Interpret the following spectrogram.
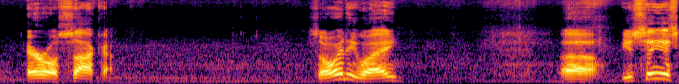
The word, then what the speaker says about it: Arisaka: I think it's pronounced Arisaka.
